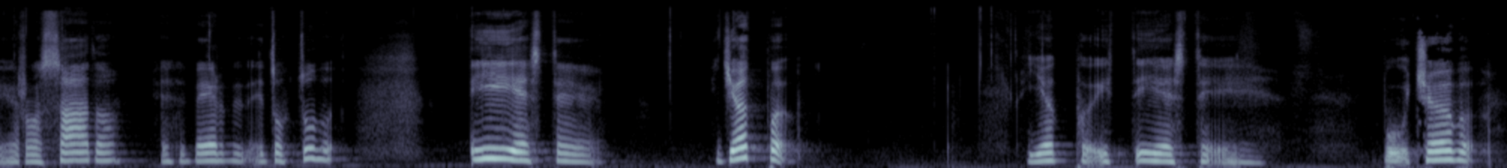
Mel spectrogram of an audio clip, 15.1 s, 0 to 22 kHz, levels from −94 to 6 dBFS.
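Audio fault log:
12.58 to 15.07 s, adaptive stream at a lower bitrate. The speech quality drops suddenly, with no gap. Codec artefacts rise to the end. The change fits a slowed connection forcing a switch from about 128 kbit/s MP3 to 48 kbit/s.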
